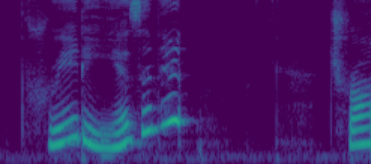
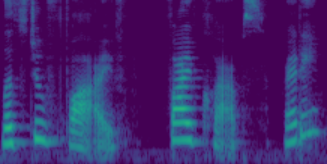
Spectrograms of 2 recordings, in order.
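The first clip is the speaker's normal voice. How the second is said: ordinary delivery, nothing marked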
